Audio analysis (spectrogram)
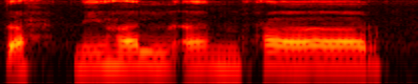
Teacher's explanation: ada nun sukun bertemu ha. Maka cara bacaan jelas. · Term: idhar halki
